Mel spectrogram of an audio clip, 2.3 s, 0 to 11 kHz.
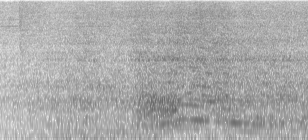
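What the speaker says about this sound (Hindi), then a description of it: "सबसे अच्छी चीज़ जो मुझे इस बाइक की स्टार्टिंग में लगी थी वो थी इसकी आवाज़। भाई क्या दहाड़ती थी" A Bajaj Pulsar RS200 motorcycle engine revs up loud and close, its pitch rising and swelling through a short throaty burst before settling into a strong, steady note.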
